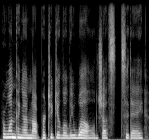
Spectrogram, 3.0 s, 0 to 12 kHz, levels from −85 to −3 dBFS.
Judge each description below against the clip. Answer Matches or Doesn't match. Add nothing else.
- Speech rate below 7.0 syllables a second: Matches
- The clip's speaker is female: Matches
